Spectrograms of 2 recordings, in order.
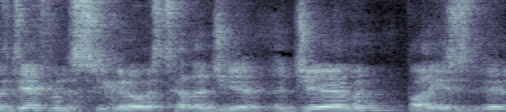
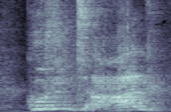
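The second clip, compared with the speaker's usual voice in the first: a mock aggressive German Guten Tag, higher; aggressive German accent; 5 semitones higher than usual. Imitating the German teacher's advice, hammed-up German accent. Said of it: "German accent is sound aggressive".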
